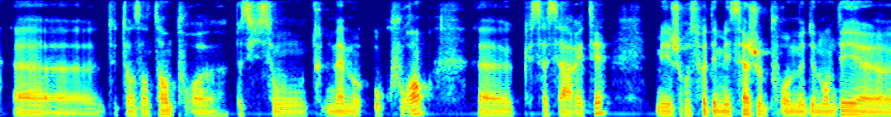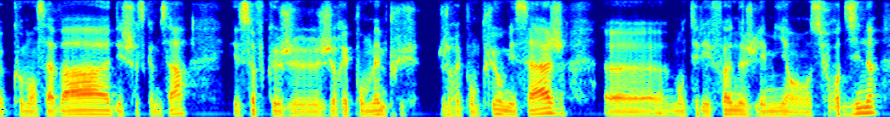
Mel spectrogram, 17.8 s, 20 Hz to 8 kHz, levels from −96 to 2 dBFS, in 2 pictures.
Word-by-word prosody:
heu, 85 -2 -4
de - - -23
temps 85 -1 -5
en 85 - -4
temps 100 +2 0
pour 85 -3 -7
heu, 85 +1 -7 0.2
parce - - -1
qu'ils - - -3
sont 80 -1 -6
tout - - -10
de 90 - -10
même 90 -1 -1 0.2
au - - -7
courant. - - 0 0.5
Heu, 85 -1 -2
que - - -7
ça - - -1
s'est - - +1
arrêté. 85 +11 -2 0.5
Mais 95 -1 -2
je 85 - 0
reçois 90 +2 -3
des 90 - -1
messages 90 +3 +4
pour 95 +1 -3
me 85 0 -3
demander, 90 +2 -1
heu, 80 -2 0
comment 90 -1 -3
ça 90 +2 +3
va, 100 +2 +7
des 95 -1 -4
choses - - -1
comme 85 0 -8
ça 120 +8 +2 0.5
et - - -5
sauf - - +3
que - - -2
je 85 -1 -1
je 80 - +1
réponds 95 - -3
même 95 +1 +1
plus. - - -9
Je 100 -2 -6
réponds 85 -1 -5
plus 110 - -4
aux 105 - +2
messages, 120 +7 +6 0.4
heu, 85 0 +1
mon 90 0 -4
téléphone, 95 +3 0
je 85 - -3
l'ai 90 - -1
mis 90 0 -1
en 80 0 -1
sourdine. 105 - +2
90 Hz, 190 wpm, -25 LUFS, 85-95 Hz, 0.5 s, va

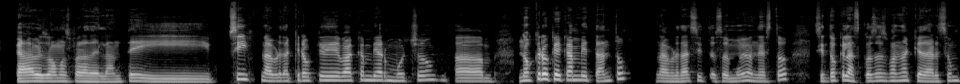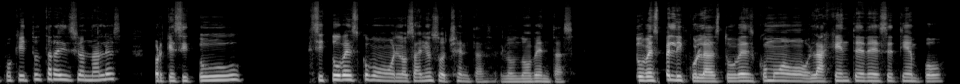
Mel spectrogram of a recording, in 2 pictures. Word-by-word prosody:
cada 145 +1 +6
vez 150 -1 +5
vamos 145 -1 +1
para 140 0 +2
adelante 130 +4 0
y 130 -2 -2
sí, 240 -2 +4
la 165 -3 +4
verdad 160 0 -2
creo 175 +2 -2
que 190 -1 +2
va 190 0 +4
a 190 - +1
cambiar 195 -1 0
mucho. 180 +5 -3 0.2
Am, 150 0 0 0.2
no 180 +2 +1
creo 250 +3 +8
que 230 -2 +6
cambie 205 -1 +3
tanto, 180 - -1 0.3
la 145 -2 -1
verdad, 140 +2 -1
si 180 +4 -5
te 155 -1 -7
soy 150 -1 -2
muy 150 +4 -2
honesto, 160 - -2 0.2
siento 165 +4 -2
que 205 - 0
las 180 -6 +3
cosas 170 +3 -2
van 175 +1 -2
a 190 - +1
quedarse 140 -3 0
un 180 +1 -4
poquito 200 +4 -4
tradicionales, 220 +1 0 0.3
porque 170 0 -1
si 170 +1 -2
tú 195 +5 +1 0.7
si 195 - -2
tú 215 +3 +5
ves 215 -1 +5
como 190 -6 -2
en 160 - -4
los 150 -1 -3
años 175 +3 -3
ochentas, 135 -4 -6
los 130 0 -7
noventas, 135 -3 -5 0.6
tú 185 - +4
ves 185 -1 +4
películas, 160 -9 +2
tú 150 +1 -3
ves 160 -1 +3
cómo 165 -3 -1
la 150 0 +2
gente 170 +2 -1
de 165 0 +2
ese 160 +1 -3
tiempo 150 -2 -3
165 Hz, 195 wpm, -23 LUFS, 145-190 Hz, 0.7 s, creo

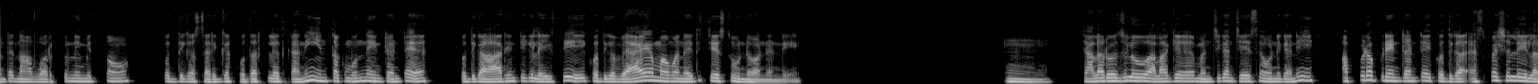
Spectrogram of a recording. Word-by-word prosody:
అంటే 130 +4 -2
నా 125 - +1
వర్క్ 120 +4 -4
నిమిత్తం 140 +2 -2 0.5
కొద్దిగా 130 0 -2
సరిగ్గా 125 +1 0
కుదరట్లేదు 130 +3 -1
కానీ 125 +9 +2
ఇంతకుముందేంటంటే 145 -2 0 0.5
కొద్దిగా 135 0 +1
6కి 150 +3 0
లెగిసి 130 +8 0 0.2
కొద్దిగా 130 -2 +1
వ్యాయామమనేది 145 -1 +3
చేస్తూ 150 0 +1
ఉండేవాడినండి. 105 -4 -1 2.2
హ్మ్. 120 -4 +1 0.4
చాలా 135 +2 +3
రోజులు 160 +2 +3 0.2
అలాగే 140 +2 +1 0.2
మంచిగానె 145 +3 -1
చేసేవాడిని 135 -1 0
గానీ 165 +10 0 0.4
అప్పుడప్పుడేంటంటే 165 -1 0
కొద్దిగా 135 -2 +1
ఎస్పెషల్‌ల్లి 180 +6 0
ఇలా 135 -2 +3
140 Hz, 105 wpm, -24 LUFS, 130-155 Hz, 2.2 s, వ్యాయామమనేది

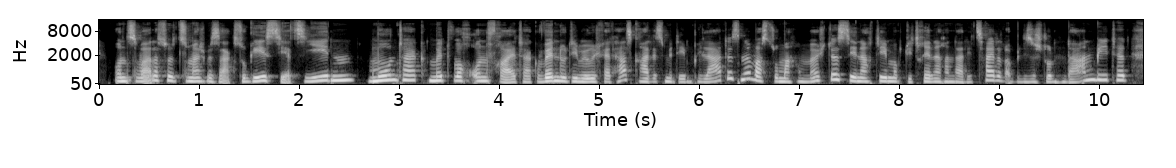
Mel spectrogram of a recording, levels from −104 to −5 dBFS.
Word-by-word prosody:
Und 210 0 +3
zwar, 195 - +2
dass 250 -1 -1
du 240 -2 +2
zum 205 -2 +1
Beispiel 200 -1 -1
sagst, - - -4
du 190 - -1
gehst 225 +5 +3
jetzt - - -2
jeden 250 +6 +4
Montag, 265 +6 +4
Mittwoch 230 -1 +2
und 220 0 +1
Freitag, 160 +2 -3
wenn 210 +2 +6
du 210 - +3
die 190 -1 0
Möglichkeit 175 0 -1
hast, 270 +3 -2
grade 180 -2 -2
jetzt 180 +2 -7
mit 185 -3 -3
dem 170 0 -6
Pilates, 180 - -4
ne, 305 - +1
was 235 -3 +1
du 200 - -5
machen 180 -1 -1
möchtest, 265 +8 -1
je 220 - +3
nachdem, 200 +1 0
ob 190 - -7
die 165 - -8
Trainerin 175 -1 -2
da 160 -2 -3
die 155 +1 -13
Zeit 260 +10 0
hat, 240 - -7
ob - - -10
die 165 - -13
diese 165 0 -4
Stunden 160 -1 -5
da 155 0 -5
anbietet. 275 -1 0
200 Hz, 260 wpm, -27 LUFS, 175-245 Hz, -, wenn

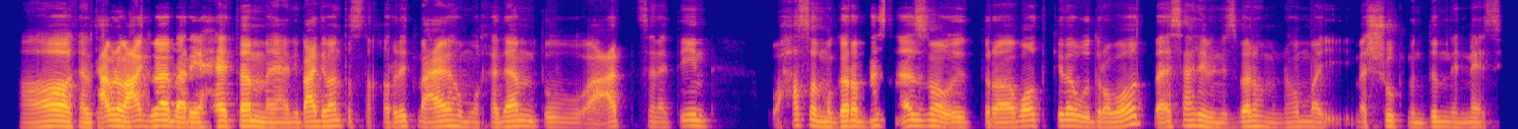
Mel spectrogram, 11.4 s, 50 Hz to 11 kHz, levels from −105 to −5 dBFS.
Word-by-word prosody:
آه 125 +3 +5
كانوا 115 0 -3
بيتعاملوا 140 +4 +5
معاك 130 +2 +8
بقى 145 +1 +7
بأريحية 120 +2 +4
تامّة، 135 -3 +3
يعني 115 0 -3
بعد 125 +2 +4
ما 130 - +2
أنت 135 0 -4
استقريت 130 0 -8
معاهم 130 -2 +2
وخدمت 125 +3 -2
وقعدت 115 -1 -4
سنتين، 130 +3 -8 0.5
وحصَل 145 -2 -4
مجرّد 130 +2 +1
بس 140 +1 -5
أزمة 140 -1 0
وإضطرابات 120 +4 -2
كده 145 0 -3
وإضرابات، 120 +8 -2
بقى - - -2
سهل 145 0 -4
بالنسبة 115 +1 -4
لهم 130 -3 -7
إن 110 0 -18
هُم 120 +1 -9 0.3
يمشّوك 135 -2 -6
من 110 -1 -11
ضمن 125 +1 -7
الناس. 115 0 -11
125 Hz, 175 wpm, -22 LUFS, 115-135 Hz, 0.5 s, معاك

